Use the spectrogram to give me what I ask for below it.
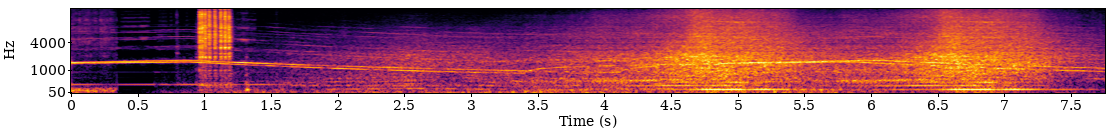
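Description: A car revs and speeds off fast as a police siren wails. The engine roar swells and the siren's tone sweeps and falls in long wavering cycles, loud and without speech.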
